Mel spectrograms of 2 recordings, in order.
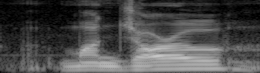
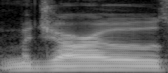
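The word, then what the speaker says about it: Mounjaro: they're competing with ozymbic it's Manjaro um keep wanting to say it like majaro's mask like Legend of Zelda but uh Manjaro coming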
